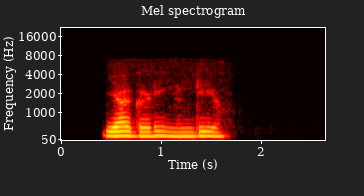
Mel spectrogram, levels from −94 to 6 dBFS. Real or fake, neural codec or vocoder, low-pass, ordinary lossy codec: fake; codec, 16 kHz, 16 kbps, FreqCodec, smaller model; 7.2 kHz; Opus, 16 kbps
